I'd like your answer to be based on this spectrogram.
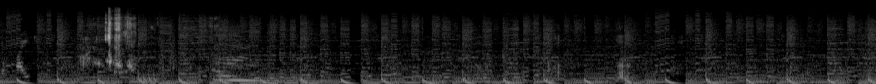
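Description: Someone bites and chews a tortilla chip, producing quiet, irregular crunches and crackles up close amid low background noise and murmured talk.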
